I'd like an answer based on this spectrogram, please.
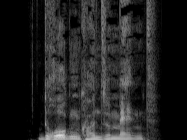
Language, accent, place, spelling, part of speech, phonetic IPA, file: German, Germany, Berlin, Drogenkonsument, noun, [ˈdʁoːɡn̩kɔnzuˌmɛnt], De-Drogenkonsument.ogg
- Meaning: drug user, drug taker, druggie (male or of unspecified gender)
